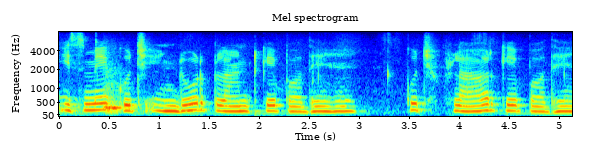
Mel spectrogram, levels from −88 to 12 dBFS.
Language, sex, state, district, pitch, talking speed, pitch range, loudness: Hindi, female, Jharkhand, Ranchi, 190 Hz, 150 wpm, 180-215 Hz, -14 LUFS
